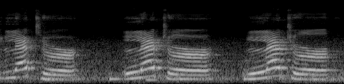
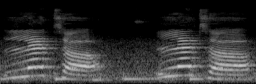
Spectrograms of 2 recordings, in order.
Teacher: in british english you will not hear the r sound because the e r sound is replaced by a very simple sound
